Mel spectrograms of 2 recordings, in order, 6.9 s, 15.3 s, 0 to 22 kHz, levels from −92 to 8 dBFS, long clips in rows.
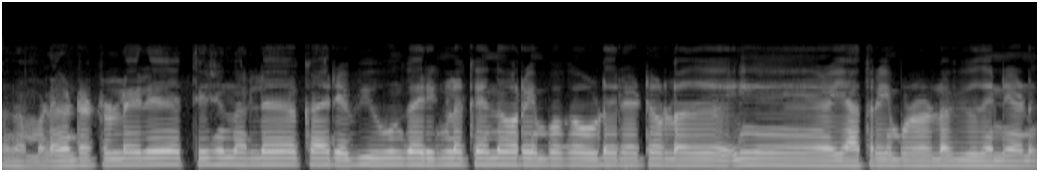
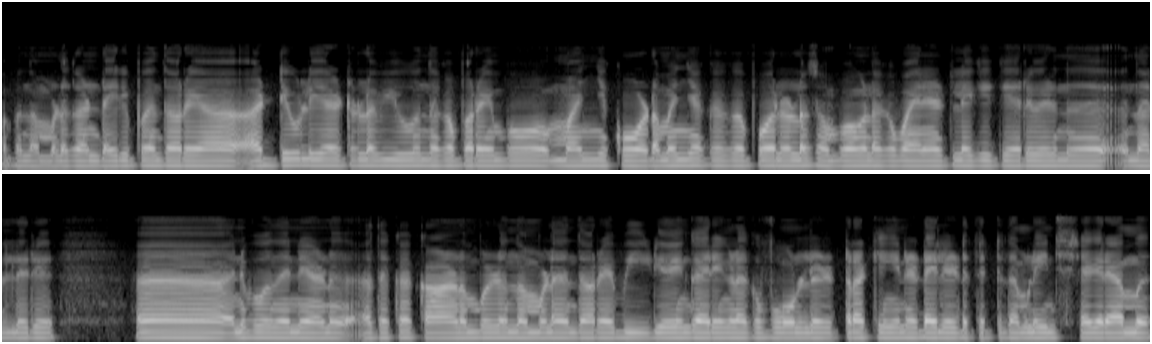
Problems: none marked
